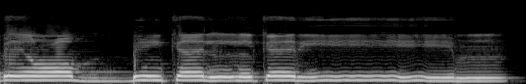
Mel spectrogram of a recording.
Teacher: باریک پڑھیں گے، بربک الکریم، کاف کو باریک پڑھنا ہے، اور را کے نیچے زیر ہے، را کو بھی آپ نے باریک پڑھنا ہے ، اور یا مدہ 1 سیکنڈ را کو کھینچنا بھی ہے،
